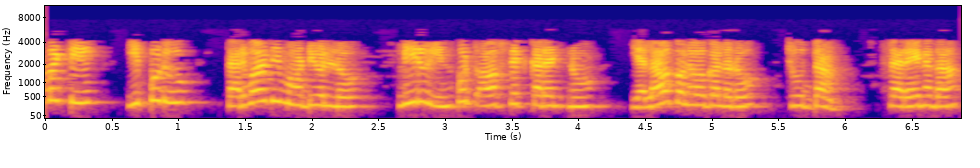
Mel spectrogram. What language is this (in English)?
Telugu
